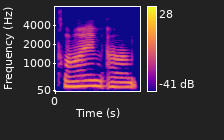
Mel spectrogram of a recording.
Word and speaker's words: Clymb: It's Climb Up, and Climb is spelled CLYMB.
